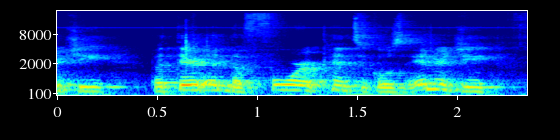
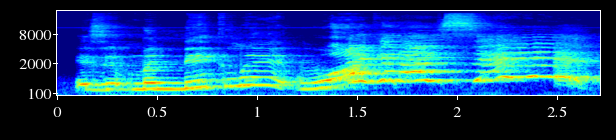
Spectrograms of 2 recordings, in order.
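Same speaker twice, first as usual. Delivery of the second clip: much higher and louder, squealing with laughter; laughing squeal; 12 semitones higher, 7 dB louder than usual. Real, not acted. Reader losing it over one word, squealing. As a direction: squeal through the giggles. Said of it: "I'm laughing because".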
